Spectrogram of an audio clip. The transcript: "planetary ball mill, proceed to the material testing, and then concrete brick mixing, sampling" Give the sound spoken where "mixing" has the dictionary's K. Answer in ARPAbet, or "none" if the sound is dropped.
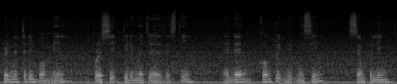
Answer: none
